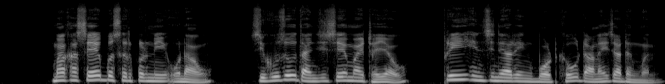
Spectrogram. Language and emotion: Bodo, neutral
